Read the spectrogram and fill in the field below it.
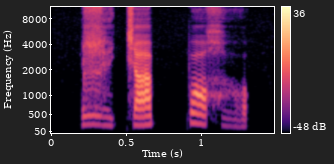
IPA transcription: ɮ ɛ̤ c a pː ɔ χ ɔ̤

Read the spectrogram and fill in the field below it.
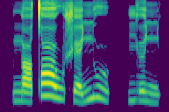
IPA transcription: n o˨˩˦ tˤ oː˥˨ w ʃ ɛ˨˩˦ ɲ u˥˨ | j ɘ˧˩ ɲ

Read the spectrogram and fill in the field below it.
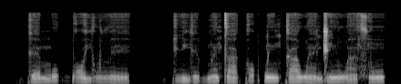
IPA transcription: k ɛ˨ m o˧ ɡ͡b ɔ˨ j u˨ l e˨ | k i˧ j e˨ b ɛ̃˧ t a˨ k ɔ˨˦ k͡p ĩ˦˨ k a˧ w ɛ̃˨ d͡ʒ ĩ˧ w ã˨ s ũ˨˦

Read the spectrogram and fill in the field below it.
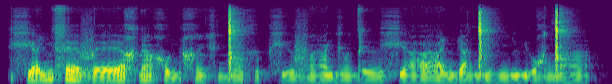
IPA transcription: xʲ a ɲ s ɛ v ɛː χ ɗ ã χ u ɲ χ ĩ x ŋ͡ǀ ã x ɘ p xʲ ɘ v ã ɡʲ õ d ɘː xʲ aː ɲ a ŋ͡ǀ ĩː lʲ u ʁ ŋ͡ǀ ã

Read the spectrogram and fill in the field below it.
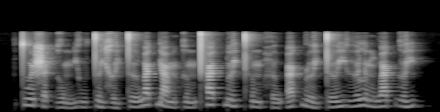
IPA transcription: t̪ u˧ ə̯ ʂ a˨˩ t̚ ɣ o˨˩˨ m j u˨˩˦ t̪ ə˨˩ j ɣ ə˨˩˨ j t̪ əː˨˩˦ w a˦˥ t̚ j a˨˩ m k ə˨˩˦ m t̪ʰ a˦˥ t̚ ɓ ə˧˥ j t̪ʰ ə˨˩ m h ə˨˩ w ʔ a˦˥ k̚ ɹ ə˨˩˨ j t̪ əː˧˥ j ɨ˧˥ ə̯ l ə˧ m w a˦˥ k̚ ɣ ə˧˥ j

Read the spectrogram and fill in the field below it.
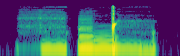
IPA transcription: h ɛ̤ ʔ ɛ̃ ŋ͡ǃ ə̤

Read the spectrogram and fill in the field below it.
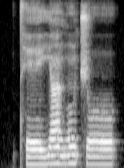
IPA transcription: tʰ eː˨ j ã˦ ɡʷ ũ˦ t͡ʃ oː˦

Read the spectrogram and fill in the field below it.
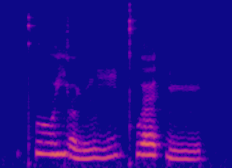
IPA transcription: pʰ uː˥ j ɵ˨ ɥ m iː˨˥ kʷʰ œː˥ t̚ yː˨ t̚

